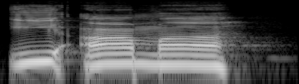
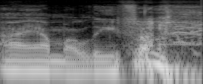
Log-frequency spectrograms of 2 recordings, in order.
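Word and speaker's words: Iamaleava: But Nico Iamalieva. Not Iamalieva.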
